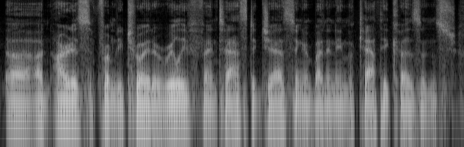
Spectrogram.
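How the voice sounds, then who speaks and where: A man in a casual interview, talking about his music in a relaxed, halting way with many pauses. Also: deep voice, no echo. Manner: relaxed, hesitant with many ums. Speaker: musician guest.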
